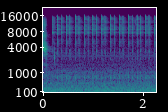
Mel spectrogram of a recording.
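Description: Faint, rapid, even run of small mechanical clicks from a computer mouse's scroll wheel being turned.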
